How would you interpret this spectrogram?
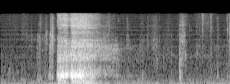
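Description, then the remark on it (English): Someone in Manhattan, Kansas takes a swig of water: a single loud, breathy gulp with a throaty exhale, followed by near silence and a sharp click at the very end. No one speaks. “Let me get a swig of water here real quick before we wrap up with the next two drivers here on this podcast.”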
